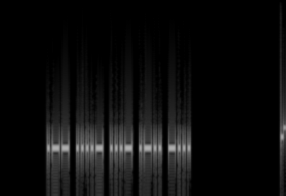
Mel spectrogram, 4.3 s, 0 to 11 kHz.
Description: Morse code, heard as a keyed tone, about 33 wpm, 700 Hz. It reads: W4VLB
